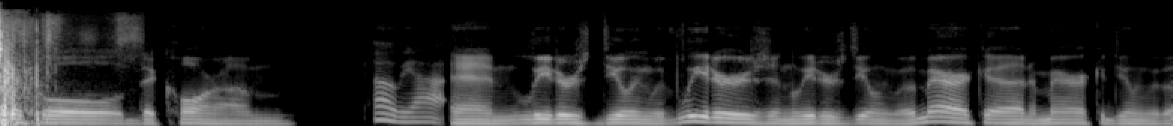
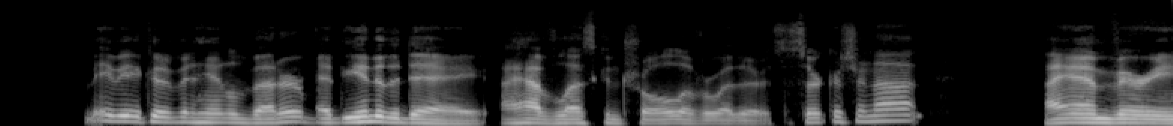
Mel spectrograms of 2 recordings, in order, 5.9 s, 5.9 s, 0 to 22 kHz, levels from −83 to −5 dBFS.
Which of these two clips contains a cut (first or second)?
second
